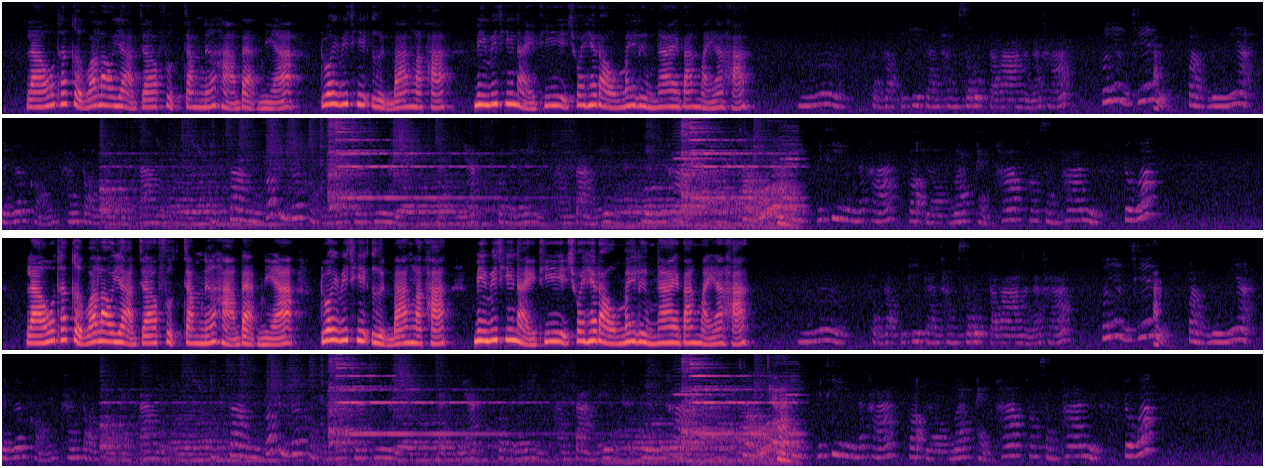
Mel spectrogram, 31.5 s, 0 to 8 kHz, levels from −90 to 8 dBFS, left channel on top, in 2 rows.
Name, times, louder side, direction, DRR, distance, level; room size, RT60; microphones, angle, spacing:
voice 1, 0.3-5.6 5.9-9.3 25.5-25.6, right 5 dB, 80° right, 0.5 m, -27 dB
voice 2, 9.9-10.6 10.8-13.3 13.7-14.6 14.8-17.8 18.4-20.8 21.2-24.4 25.0-30.1, right 1 dB, 10° right, 7.9 m, -47 dB
sound 1, 17.0-25.7, right 1 dB, 30° left, 2.8 m, -42 dB
20.0 x 12.0 x 2.3 m
head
